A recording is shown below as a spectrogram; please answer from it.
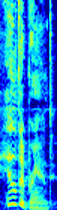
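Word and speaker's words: Hildibrand: It's pronounced Hildabbrand, which is funny for Nashu to be correct.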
